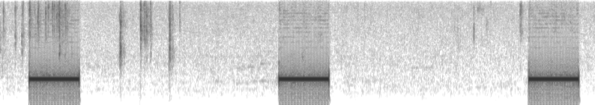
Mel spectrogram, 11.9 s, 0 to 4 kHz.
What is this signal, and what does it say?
Ringback tone (Europe, 425 Hz).
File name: out- -2004- - - .8160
